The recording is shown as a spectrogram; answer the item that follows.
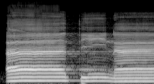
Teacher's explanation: Huruf na kita panjangkan dua harakat karena terdapat alif di depannya.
